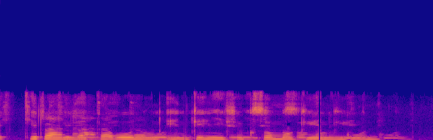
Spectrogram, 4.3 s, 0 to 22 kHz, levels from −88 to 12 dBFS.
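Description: From start to end, the speech is trailed by an echo with no canceller: the far end's loudspeaker feeds its microphone and nothing subtracts it, so each phrase returns around a third of a second later, about 8 dB down, thinner than the original.

At 1.84 s there is unconcealed Bluetooth headset packet loss, a 15 ms hole with hard edges that fits two lost packets over the headset link. At 3.18 to 3.21 s a second, 22.5 ms gap follows, likely three packets, and it is replaced by silence or an idle pattern rather than filled in, so both gaps have abrupt edges. The link itself runs the mSBC wideband codec, whose light graininess on louder syllables can be heard.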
